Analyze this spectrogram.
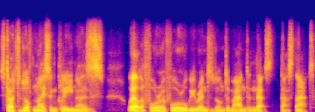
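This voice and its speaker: Talking at a fairly quick pace, a man with an English accent uses a very deep, low pitch and a monotone, flat intonation. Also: quiet background. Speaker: tech conference speaker, developer experience lead. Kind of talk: technical presentation. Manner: hesitant, many fillers.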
